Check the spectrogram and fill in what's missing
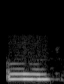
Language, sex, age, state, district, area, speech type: Manipuri, female, 18-30, Manipur, Churachandpur, urban, conversation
